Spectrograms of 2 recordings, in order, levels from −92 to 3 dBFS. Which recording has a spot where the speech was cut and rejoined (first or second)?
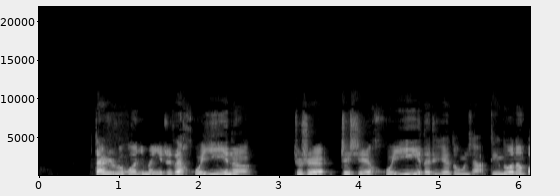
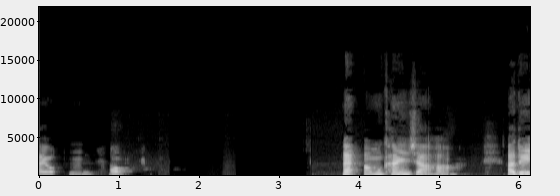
second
